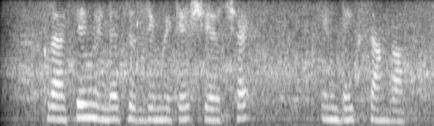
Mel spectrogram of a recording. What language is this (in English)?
Marathi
